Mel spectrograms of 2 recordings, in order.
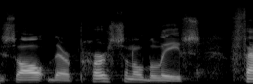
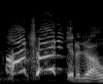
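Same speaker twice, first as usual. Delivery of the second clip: high whine; 4 dB louder, faster than usual. Pretend. The thief answers back.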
